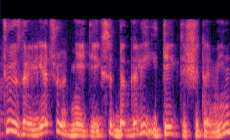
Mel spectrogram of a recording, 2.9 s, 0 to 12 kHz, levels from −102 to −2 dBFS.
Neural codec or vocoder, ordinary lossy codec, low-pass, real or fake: none; MP3, 48 kbps; 7.2 kHz; real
